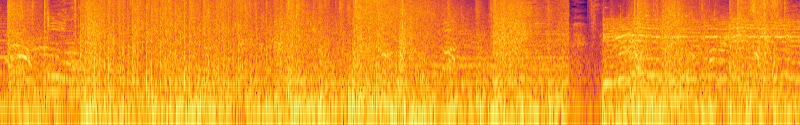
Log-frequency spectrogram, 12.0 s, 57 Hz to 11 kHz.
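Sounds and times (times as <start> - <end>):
rapid battle gunfire: 0.0 - 6.8.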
